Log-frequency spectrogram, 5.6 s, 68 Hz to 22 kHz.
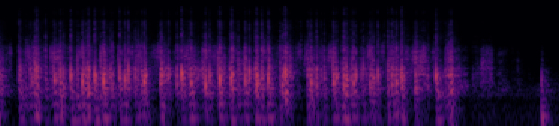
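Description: A clear plastic Stabilo case holding 15 highlighters is held horizontally and tapped quickly with the fingertips. The result is a rapid, uneven patter of short, dry plastic clicks centred in the midrange. The tapping stops after about four and a half seconds, and one last soft tap follows near the end.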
